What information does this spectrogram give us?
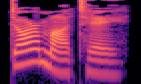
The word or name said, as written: dharmatej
